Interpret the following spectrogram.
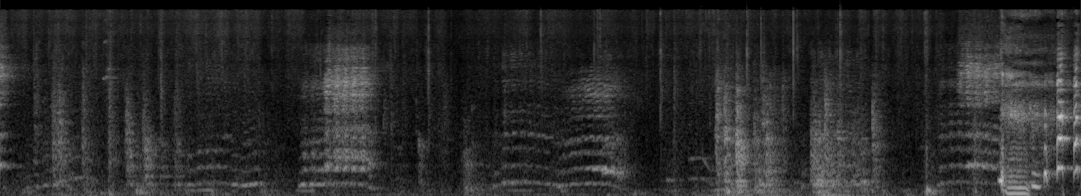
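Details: A barn goat plays rough with a little boy: repeated wavering, arching bleats come every second or two, mixed with knocks, scuffling and loud hissy bursts, and possibly a child's voice among them.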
